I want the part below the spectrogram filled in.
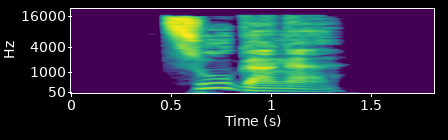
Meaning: dative of Zugang
- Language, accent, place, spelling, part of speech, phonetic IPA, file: German, Germany, Berlin, Zugange, noun, [ˈt͡suːɡaŋə], De-Zugange.ogg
